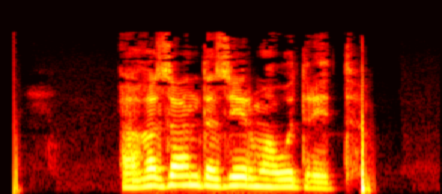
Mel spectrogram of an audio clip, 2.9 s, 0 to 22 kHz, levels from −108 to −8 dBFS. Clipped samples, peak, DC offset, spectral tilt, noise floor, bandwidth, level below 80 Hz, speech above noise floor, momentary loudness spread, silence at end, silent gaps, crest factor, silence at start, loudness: under 0.1%; 0 dBFS; under 0.1%; -7.5 dB/octave; -73 dBFS; 11 kHz; -42 dBFS; 55 dB; 9 LU; 0.5 s; none; 20 dB; 0.1 s; -19 LUFS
